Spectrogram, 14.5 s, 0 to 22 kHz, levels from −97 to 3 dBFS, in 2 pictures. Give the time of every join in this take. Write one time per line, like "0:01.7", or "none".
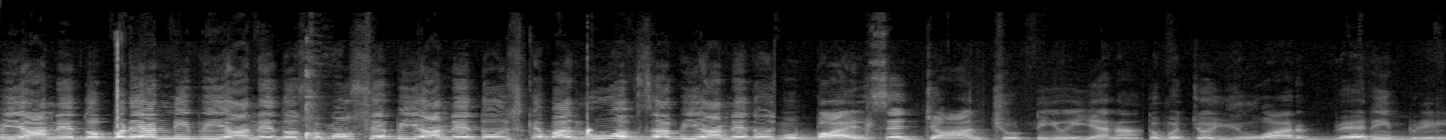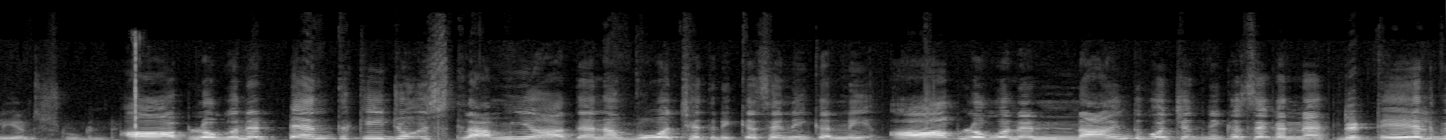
0:03.9
0:07.8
